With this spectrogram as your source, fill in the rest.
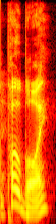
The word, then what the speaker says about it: po' boy: Yeah, po' boy.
